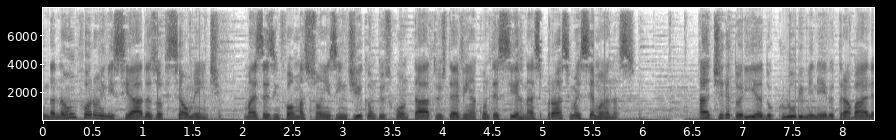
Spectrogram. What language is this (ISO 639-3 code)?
por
